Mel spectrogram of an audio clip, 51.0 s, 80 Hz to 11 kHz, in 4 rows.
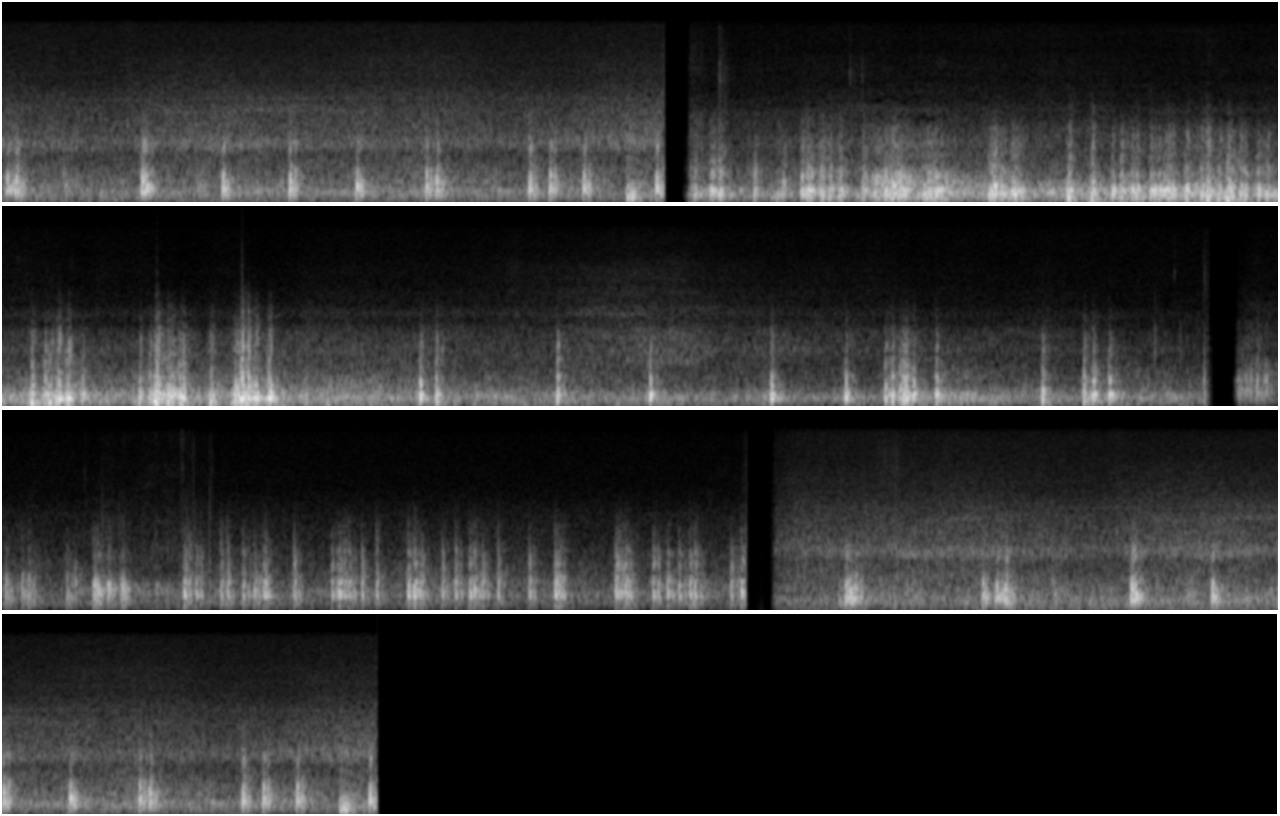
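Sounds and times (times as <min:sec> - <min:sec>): dull booms and thuds: 0:00.0 - 0:00.4, 0:01.4 - 0:01.6, 0:02.2 - 0:04.6, 0:05.2 - 0:15.6, 0:16.9 - 0:17.3, 0:21.2 - 0:22.3, 0:23.2 - 0:24.0, 0:34.0 - 0:34.2, 0:35.3 - 0:35.8, 0:36.8 - 0:37.0, 0:37.6 - 0:40.0, 0:40.7 - 0:42.0
low rumble: 0:00.0 - 0:30.0, 0:30.8 - 0:42.0.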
